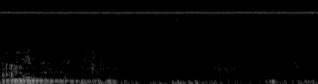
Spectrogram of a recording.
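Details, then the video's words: Mating leopards: a loud, low growl bursts out at the start, then fades into quieter pulsing, throaty rumbles over the next few seconds. "Mating leopards"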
